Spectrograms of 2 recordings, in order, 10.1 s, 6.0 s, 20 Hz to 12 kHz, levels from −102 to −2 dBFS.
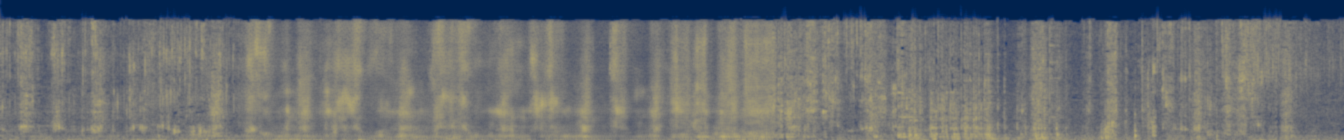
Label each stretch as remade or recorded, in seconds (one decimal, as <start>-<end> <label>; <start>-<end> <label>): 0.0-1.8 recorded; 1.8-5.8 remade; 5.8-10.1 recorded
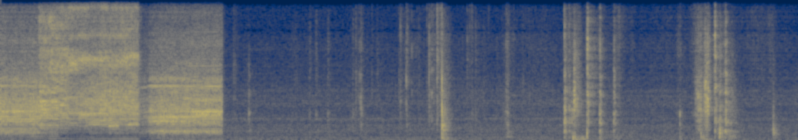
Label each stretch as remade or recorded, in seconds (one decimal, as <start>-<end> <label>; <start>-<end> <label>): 0.0-1.4 remade; 1.4-4.3 recorded; 4.3-6.0 remade

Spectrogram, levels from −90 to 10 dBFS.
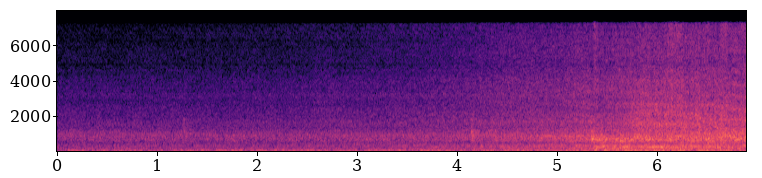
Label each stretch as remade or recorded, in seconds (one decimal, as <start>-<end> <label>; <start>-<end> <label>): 0.0-4.1 remade; 4.1-5.3 recorded; 5.3-5.8 remade; 5.8-6.3 recorded; 6.3-6.9 remade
